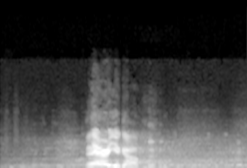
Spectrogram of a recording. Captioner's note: laughter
